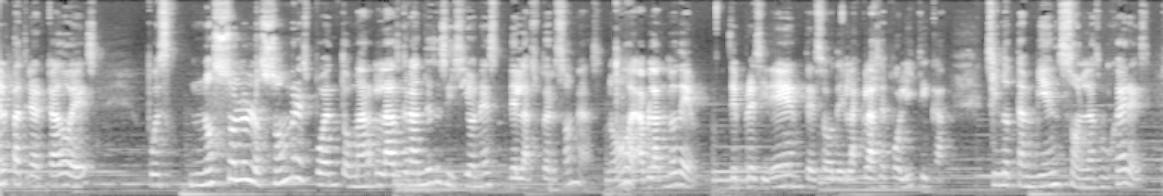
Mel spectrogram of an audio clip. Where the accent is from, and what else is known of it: Mexico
